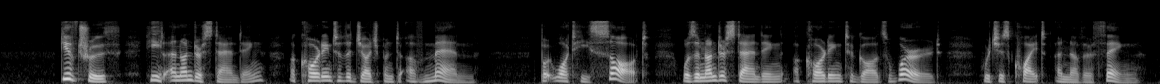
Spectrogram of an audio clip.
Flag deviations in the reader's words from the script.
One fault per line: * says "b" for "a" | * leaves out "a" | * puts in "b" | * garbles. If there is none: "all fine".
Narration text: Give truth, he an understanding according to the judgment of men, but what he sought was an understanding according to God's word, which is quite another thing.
all fine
